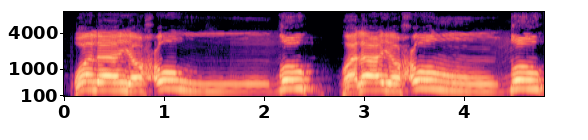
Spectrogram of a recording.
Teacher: اب ضاد وہ جو اطباق ہے وہ بھی ادا ہو رہی ہے اور ساتھ ساتھ رخوت بھی ادا ہو رہی ہے. اور اگر ہم کریں گے ولا يحض ولا يحض تو اس میں دال کا مخرج اس میں مشترک ہوتا ہے، لہذا مخرج میں تمیز کرنی ہے اور صفات میں یہ قریب قریب ہے.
